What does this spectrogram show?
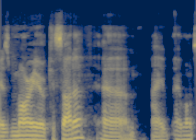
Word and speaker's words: Quezada: It's pronounced Quezada. Quezada. Quezada. It's kind of like cheese. So quesadilla, quesadilla, whatever. That's how you pronounce it.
